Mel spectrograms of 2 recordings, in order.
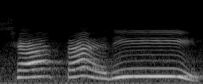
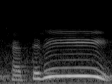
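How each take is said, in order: First: छतरी slowly as छ-त-री, री held long; drawn-out syllables. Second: छतरी run together, quicker, with री lengthened; joined word, long री. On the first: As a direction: break up छतरी and stretch री. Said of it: "लंबा खींचना है". (छतरी तोड़कर, री लंबी खींचकर) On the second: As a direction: say छतरी as one word, leaning on री. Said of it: "जोर देकर बोलना है". (छतरी एक साथ, री पर जोर) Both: Shown as a demonstration.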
